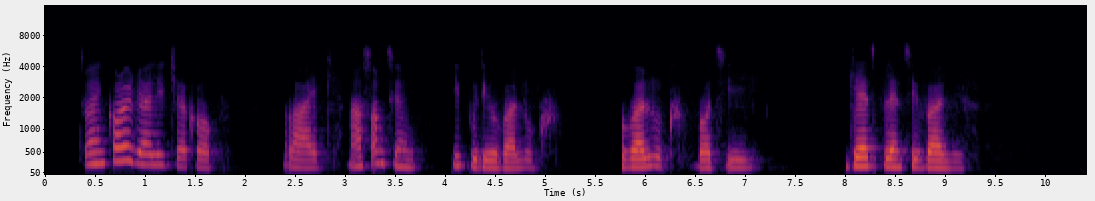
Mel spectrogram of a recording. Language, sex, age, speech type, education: Nigerian Pidgin, female, 30-45, spontaneous, tertiary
